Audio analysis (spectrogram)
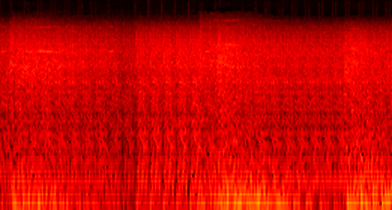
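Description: Vehicle weapons firing in the video game Twisted Metal: Small Brawl, a dense continuous rattle of shots and booming impacts, loud and steady over the whole stretch with no voices.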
